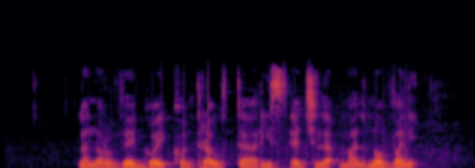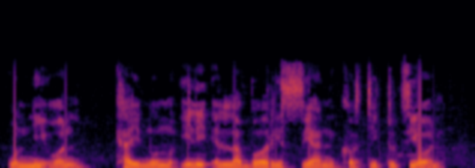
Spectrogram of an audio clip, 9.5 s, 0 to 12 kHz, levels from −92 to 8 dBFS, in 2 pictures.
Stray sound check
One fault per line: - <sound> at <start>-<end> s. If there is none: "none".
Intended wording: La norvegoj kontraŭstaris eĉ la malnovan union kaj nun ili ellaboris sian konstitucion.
none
